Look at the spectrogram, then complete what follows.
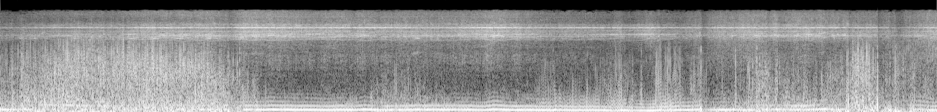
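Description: Quadcopter's electric motors and propellers humming, the pitch dropping and rising again a few times, with bursts of wind buffeting on the GoPro's microphone over the first two seconds and near the end.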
